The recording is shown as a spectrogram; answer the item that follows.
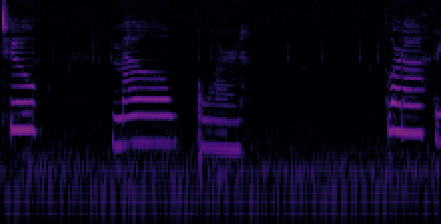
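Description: Three faint, short, pitched vocal sounds: one brief near the start, one longer just over a second in, and one around two seconds in, with quiet between them.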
